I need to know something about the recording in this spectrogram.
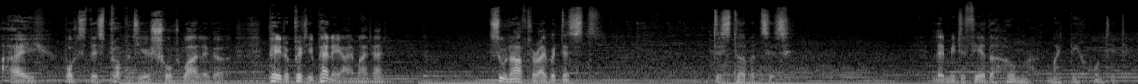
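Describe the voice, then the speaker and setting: Man playing a pompous low-voiced banker. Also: moderate pace, over music, close to an everyday voice. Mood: fussy, uneasy. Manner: pompous, mannered, self-important. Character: pompous, fussy, snobbish rich male banker. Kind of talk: video game voice acting.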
